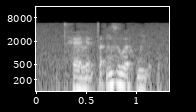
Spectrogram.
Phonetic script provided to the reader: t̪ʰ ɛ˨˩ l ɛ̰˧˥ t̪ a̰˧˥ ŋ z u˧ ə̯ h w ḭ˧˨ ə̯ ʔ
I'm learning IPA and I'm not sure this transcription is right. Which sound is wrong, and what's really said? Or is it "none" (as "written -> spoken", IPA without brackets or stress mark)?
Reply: none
